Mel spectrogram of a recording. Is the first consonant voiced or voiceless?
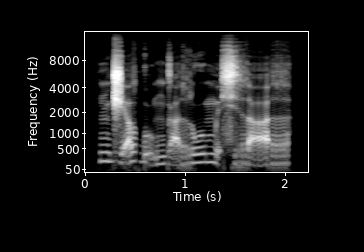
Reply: voiced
